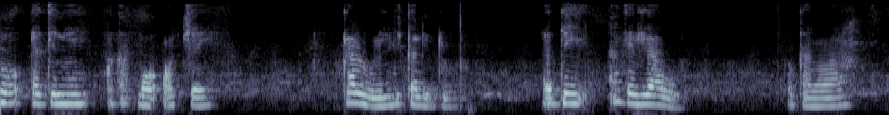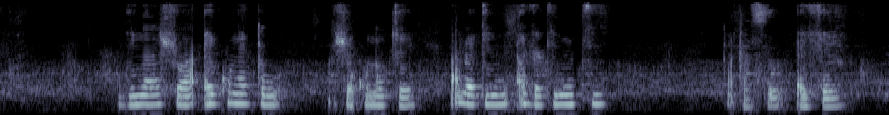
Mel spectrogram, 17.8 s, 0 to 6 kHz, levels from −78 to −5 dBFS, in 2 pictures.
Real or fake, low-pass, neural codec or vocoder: fake; 5.4 kHz; codec, 44.1 kHz, 3.4 kbps, Pupu-Codec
